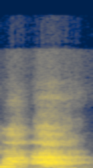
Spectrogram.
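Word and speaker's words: מאה: We just say we just say 100 by saying ma'ah.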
